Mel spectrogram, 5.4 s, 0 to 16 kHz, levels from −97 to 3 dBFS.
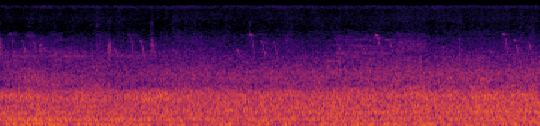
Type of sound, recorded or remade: recorded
